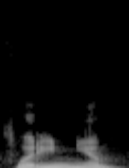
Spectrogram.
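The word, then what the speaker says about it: वरेण्यम्: ये उच्चारण वरीण्यम हो जाता है। आपको यही उच्चारण जाप के वक्त करना है। यही एक सटीक उच्चारण है इस मंत्र का।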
